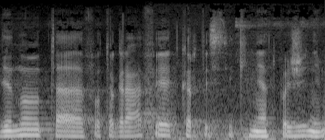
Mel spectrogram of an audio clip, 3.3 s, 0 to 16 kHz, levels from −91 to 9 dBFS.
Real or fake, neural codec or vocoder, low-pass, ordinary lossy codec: real; none; 14.4 kHz; Opus, 64 kbps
